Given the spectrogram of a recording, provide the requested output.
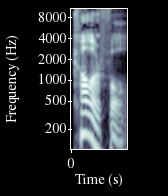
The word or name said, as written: colorful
